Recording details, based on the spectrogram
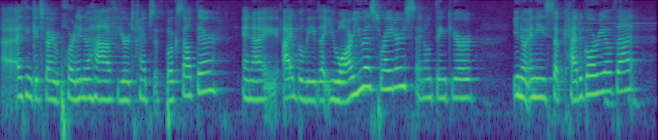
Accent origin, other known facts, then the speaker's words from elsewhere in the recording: Los Angeles, California, United States; I'm 26. So obviously, yeah, there's an age difference. I grew up in East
